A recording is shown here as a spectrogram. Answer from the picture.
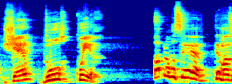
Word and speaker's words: genderqueer: eu botei uma pronúncia para vocês saberem como pronunciar essa palavra, tá bom? Que é genderqueer, tá? Tá aí, ó, genderqueer.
